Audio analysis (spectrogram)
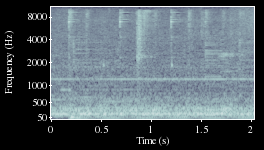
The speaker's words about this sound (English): Yeah, it's Wednesday. We're on the train. I already said that. Here's some train sounds.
